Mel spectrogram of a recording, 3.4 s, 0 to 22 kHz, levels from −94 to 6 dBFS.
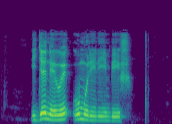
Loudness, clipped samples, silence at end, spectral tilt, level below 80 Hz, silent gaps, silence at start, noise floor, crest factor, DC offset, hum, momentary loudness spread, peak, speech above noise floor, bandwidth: -17 LUFS; under 0.1%; 0.85 s; -6 dB/octave; -62 dBFS; none; 0.65 s; -74 dBFS; 18 dB; under 0.1%; none; 16 LU; 0 dBFS; 57 dB; 7.6 kHz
